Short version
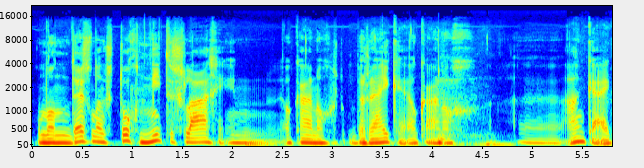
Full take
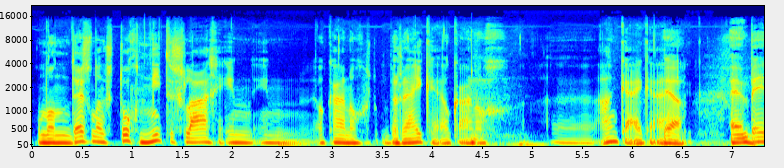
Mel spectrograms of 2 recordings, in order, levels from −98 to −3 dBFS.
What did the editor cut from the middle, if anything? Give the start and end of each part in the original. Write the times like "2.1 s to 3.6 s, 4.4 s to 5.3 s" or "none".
1.9 s to 2.2 s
